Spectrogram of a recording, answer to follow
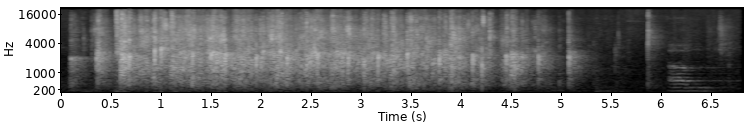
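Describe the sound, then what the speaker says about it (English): Applause from a TEDx audience fills the room, a dense steady clatter of many hands for about five seconds before it quickly fades and a voice begins speaking. "So let's give a round of applause."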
